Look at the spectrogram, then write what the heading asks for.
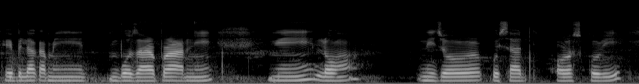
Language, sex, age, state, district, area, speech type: Assamese, female, 30-45, Assam, Charaideo, rural, spontaneous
